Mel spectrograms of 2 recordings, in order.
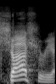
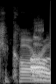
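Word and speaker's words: Chachere: Andre, yeah, Shashiri. It's Shashiri. Andre Shashiri. We said Shikari. Oh, Shashiri.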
